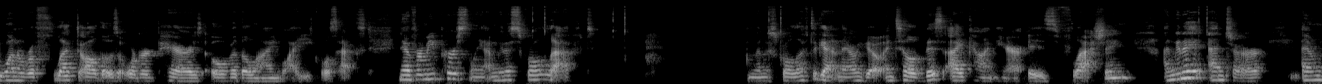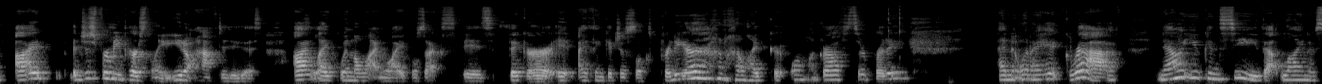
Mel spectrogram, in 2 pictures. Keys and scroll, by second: 5.6 Left, 6.5 Left, 8.4 Left, 12.3 Return.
